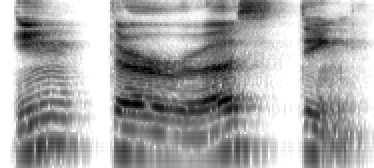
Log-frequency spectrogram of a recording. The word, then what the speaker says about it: interesting: interesting, interesting, interesting, interesting, tá?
